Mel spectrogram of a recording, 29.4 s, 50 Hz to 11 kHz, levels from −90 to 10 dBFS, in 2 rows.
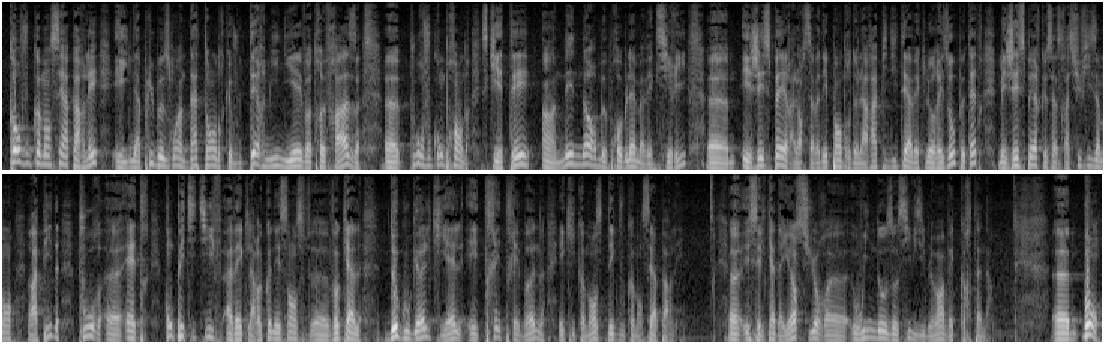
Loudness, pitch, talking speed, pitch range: -22 LUFS, 125 Hz, 185 wpm, 110-150 Hz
